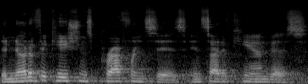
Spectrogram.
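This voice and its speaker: A man talks with ordinary pitch variation, and audible room echo can be heard around him. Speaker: trainer. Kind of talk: training workshop. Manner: fast.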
